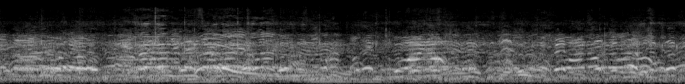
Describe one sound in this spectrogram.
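A large outdoor crowd of men shouts and cheers excitedly.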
